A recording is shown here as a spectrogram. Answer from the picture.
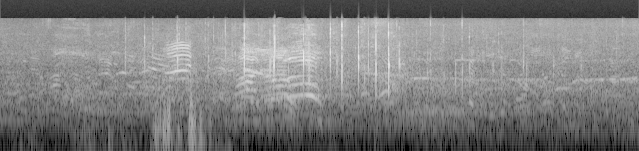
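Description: Voices of players and spectators shouting across an open rugby pitch, loudest about two to three seconds in, followed by a quick run of sharp claps.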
